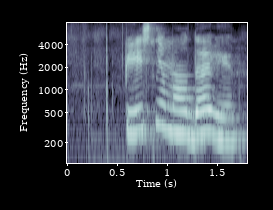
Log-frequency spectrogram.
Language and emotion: Russian, neutral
